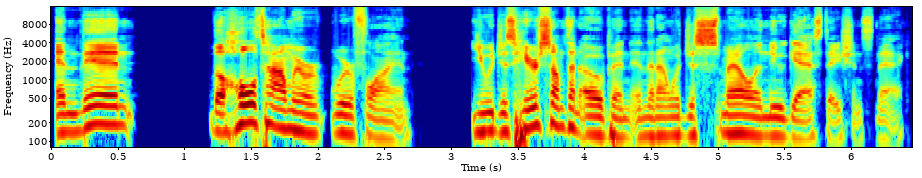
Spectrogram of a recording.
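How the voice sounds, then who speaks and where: A man's voice: mid-range voice, brisk, smooth, no room sound, clean studio sound. A man from Appalachia, a stand-up comedian hosting a podcast, telling crude rambling stories with a laugh in his voice. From Appalachia, USA. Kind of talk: casual comedy podcast chat.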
